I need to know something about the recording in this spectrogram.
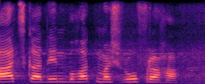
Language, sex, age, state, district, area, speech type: Urdu, female, 45-60, Delhi, Central Delhi, urban, read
